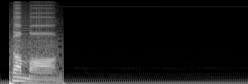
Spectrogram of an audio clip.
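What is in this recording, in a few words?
Bouncy Balls speech, MOS 8580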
